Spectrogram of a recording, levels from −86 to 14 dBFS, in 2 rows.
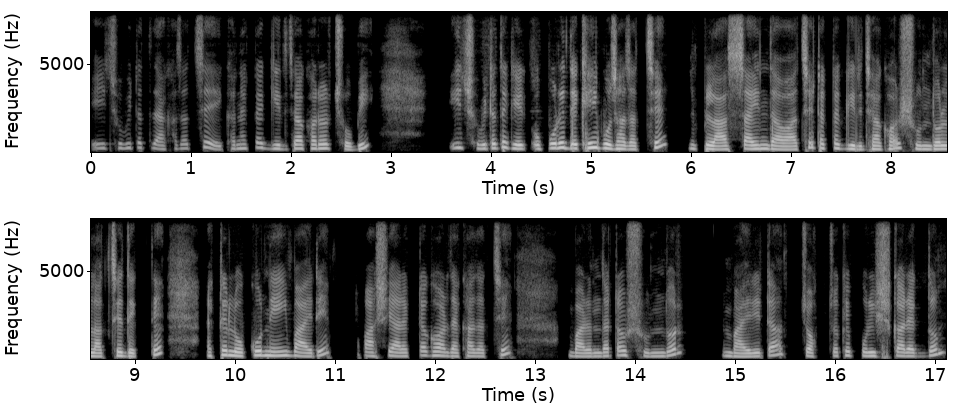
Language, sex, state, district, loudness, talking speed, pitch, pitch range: Bengali, female, West Bengal, Malda, -18 LUFS, 165 wpm, 225 Hz, 200-255 Hz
